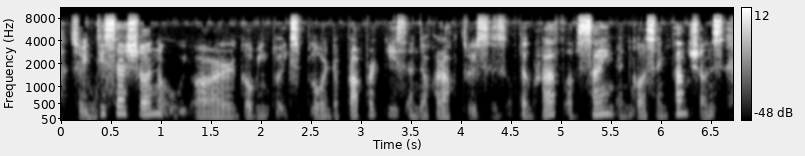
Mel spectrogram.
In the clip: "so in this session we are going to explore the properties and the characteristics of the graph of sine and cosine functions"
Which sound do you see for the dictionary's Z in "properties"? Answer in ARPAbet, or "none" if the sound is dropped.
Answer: S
